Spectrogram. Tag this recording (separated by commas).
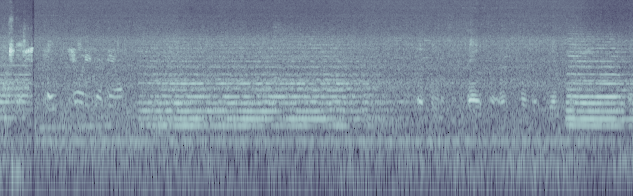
Train horn, train horning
